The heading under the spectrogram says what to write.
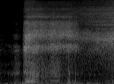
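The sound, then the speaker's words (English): A person imitates a crocodile's hiss with one long, breathy, airy rush of noise that starts abruptly and holds steady for over a second, with no talking. “As we say at the end of every episode of Paleobites, what does a crocodile do? Like, sometimes they hiss.”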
